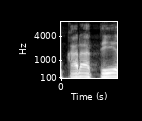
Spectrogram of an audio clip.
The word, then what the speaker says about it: Gaya: histórica da transferência do karatê da Coreia para o Japão faz alusão ao nome do reino ou confederação de Gaia, que, como vimos, pode ser pronunciado também como Kara.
